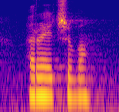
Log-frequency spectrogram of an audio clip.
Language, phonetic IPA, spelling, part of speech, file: Belarusian, [ˈrɛt͡ʂɨva], рэчыва, noun, Be-рэчыва.ogg
- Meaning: substance, stuff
